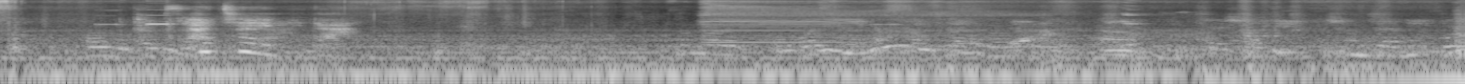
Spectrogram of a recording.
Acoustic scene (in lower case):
bus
